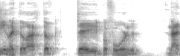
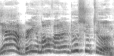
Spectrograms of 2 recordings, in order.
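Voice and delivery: high put-on Italian accent. Retelling a greeting from a band member: imitating an italian accent. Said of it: "he's got this Italian accent".

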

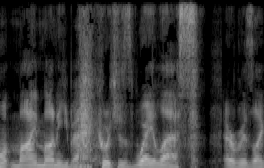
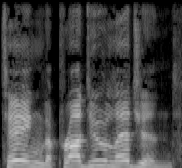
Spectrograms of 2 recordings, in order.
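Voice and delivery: very loud, high, drawn-out, slow belted delivery; 11 semitones higher, 10 dB louder than usual. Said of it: "Bruce Campbell in Spider-Man where he's like".

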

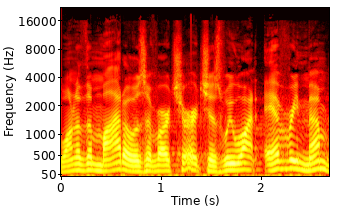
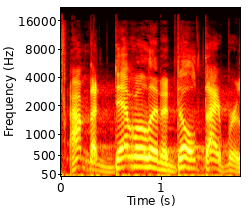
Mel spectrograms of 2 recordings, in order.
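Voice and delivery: put-on high, wicked elderly man voice; 5 semitones higher than usual. Acting out the listener at the end of life, old man voice. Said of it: "I'm you at the end of your life".

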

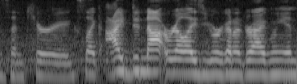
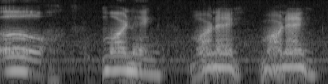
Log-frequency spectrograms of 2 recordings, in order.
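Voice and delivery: put-on cranky, crusty old-man grumble; 3 semitones higher than usual. Describing how they are in the morning: crusty old grandpa voice. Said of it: "I'm like that really crusty old grandpa where I'm like".

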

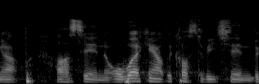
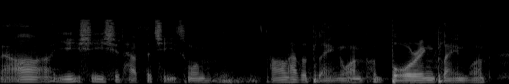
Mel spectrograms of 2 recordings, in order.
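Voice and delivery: play-acted woeful voice, low, soft and very sad; 5 semitones lower, 6 dB quieter than usual. Retelling what he said at a sausage stall queue, putting on a really sad voice. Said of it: "i said in a really sad voice".

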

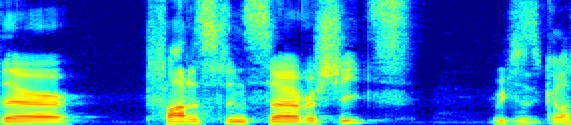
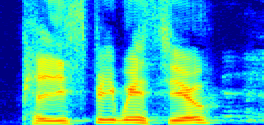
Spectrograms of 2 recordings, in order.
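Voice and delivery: put-on half-harsh Belfast accent, pitched up; 5 semitones higher than usual. In church, a woman in the pew ahead holds out her hand, harsh Belfast accent. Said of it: "in her half harsh Belfast accent".

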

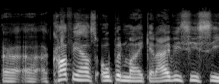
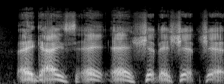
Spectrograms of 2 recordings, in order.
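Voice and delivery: slow, rough, gruff host voice; 4 semitones higher than usual. Acting out how people impersonate him: gruff voice imitating [name]. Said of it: "everyone's impersonation of me is bad words and a gruff voice".

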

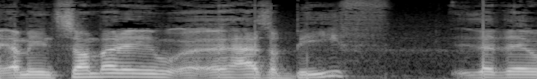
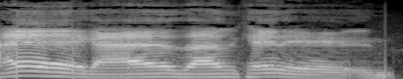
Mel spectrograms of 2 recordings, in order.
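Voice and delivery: unhurried, very slow, drawn-out delivery; 3 semitones higher than usual. Retelling what a wife said, imitating Katie's voice. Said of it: "that's exactly what she sounds like".

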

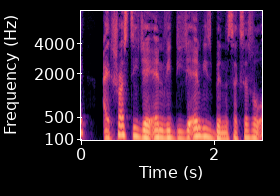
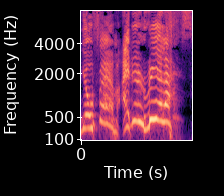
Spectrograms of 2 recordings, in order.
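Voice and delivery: very high, chummy voice. Describing how Envy would be talking: imitating Envy smiling. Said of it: "Envy would be talking like this, smiling".

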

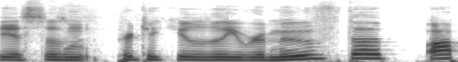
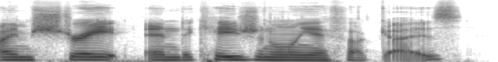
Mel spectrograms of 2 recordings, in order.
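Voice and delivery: ordinary talk

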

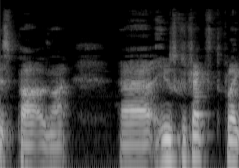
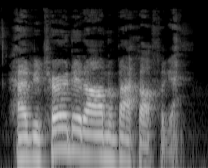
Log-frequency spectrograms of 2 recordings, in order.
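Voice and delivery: poor, put-on Irish accent; 2 semitones higher, 4 dB louder than usual. Joking about the standard IT fix, he asks in a bad Irish accent. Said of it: "That's a very bad Irish accent".

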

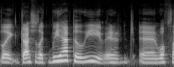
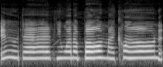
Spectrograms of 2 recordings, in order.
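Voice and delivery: weird, very high, loud voice; 12 semitones higher, 7 dB louder than usual. Retelling a funny scene, quoting Tyann: Tyann's weird high-pitched voice. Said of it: "Tyann has this weird high-pitched voice".

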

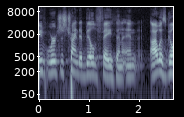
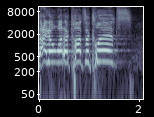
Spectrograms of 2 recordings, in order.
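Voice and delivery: put-on very high, all-out, full-lung child's yell; 13 semitones higher, 8 dB louder than usual. Recounting what he used to say when threatened with a consequence: retelling a yell at top of lungs. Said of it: "he'd yell at the top of his lungs".

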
